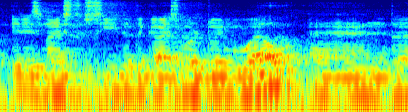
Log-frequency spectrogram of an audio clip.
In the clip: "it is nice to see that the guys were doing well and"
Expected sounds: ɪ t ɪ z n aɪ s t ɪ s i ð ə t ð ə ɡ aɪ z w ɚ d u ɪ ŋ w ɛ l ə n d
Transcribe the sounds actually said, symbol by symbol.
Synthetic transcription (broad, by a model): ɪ t ɪ z n aɪ s t ɪ s i ð ə t ð ə ɡ aɪ z w ɚ d u ɪ ŋ w ɛ l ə n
